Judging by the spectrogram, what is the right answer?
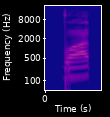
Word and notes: bwat: Mpur

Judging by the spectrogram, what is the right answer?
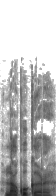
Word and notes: laku kvrv: apatani

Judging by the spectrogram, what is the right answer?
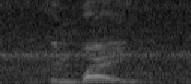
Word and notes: tembai: Serewen

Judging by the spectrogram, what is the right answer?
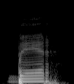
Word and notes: ber: mpur

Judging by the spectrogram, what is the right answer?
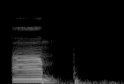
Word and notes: aamw: Apatani

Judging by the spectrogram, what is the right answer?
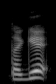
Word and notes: tage: Apatani

